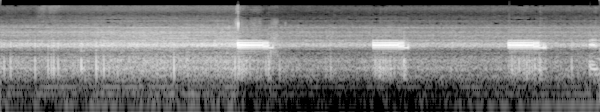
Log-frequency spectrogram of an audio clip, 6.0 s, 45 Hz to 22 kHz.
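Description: NOAA Weather Radio broadcast heard through a receiver's speaker: steady radio hiss, then three short, loud buzzing data bursts about 1.3 seconds apart. They are the SAME end-of-message code that closes the weekly test.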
